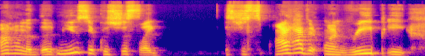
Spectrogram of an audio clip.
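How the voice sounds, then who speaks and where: On a very clean recording with a silent background, a woman with a medium-pitched voice speaks at a moderate pace with an animated tone, lively intonation and big swings in loudness. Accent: New Jersey. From US Northeast, South Jersey. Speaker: podcast host. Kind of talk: casual livestream recap.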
